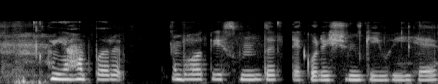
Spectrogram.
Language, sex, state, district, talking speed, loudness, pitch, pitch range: Hindi, male, Himachal Pradesh, Shimla, 125 wpm, -18 LUFS, 220 Hz, 205-230 Hz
